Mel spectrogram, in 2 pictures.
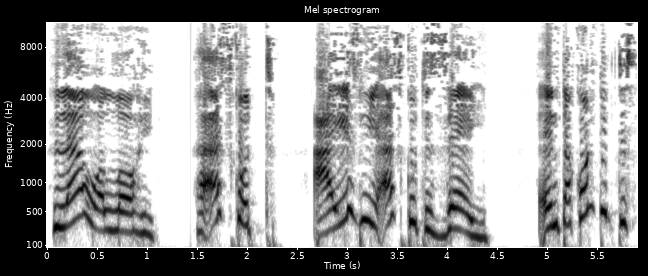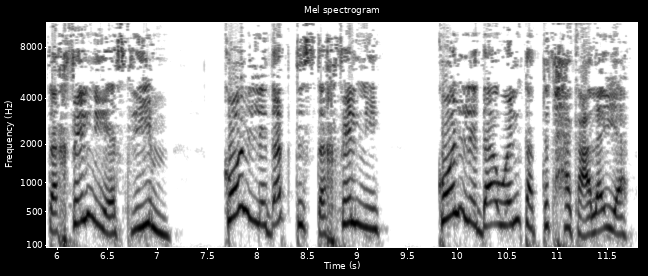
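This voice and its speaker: A woman voicing a spiteful, scheming young woman who talks in a shrill, shouting way. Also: dry recording.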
